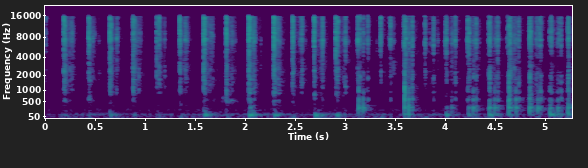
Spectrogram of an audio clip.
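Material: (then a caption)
Plastic. Fingertips type on the black chiclet keys of a red plastic Dell laptop with a hollow body. The result is a steady run of short, bright plastic clicks that die away almost instantly, spaced evenly at first and then coming faster and closer together toward the end.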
